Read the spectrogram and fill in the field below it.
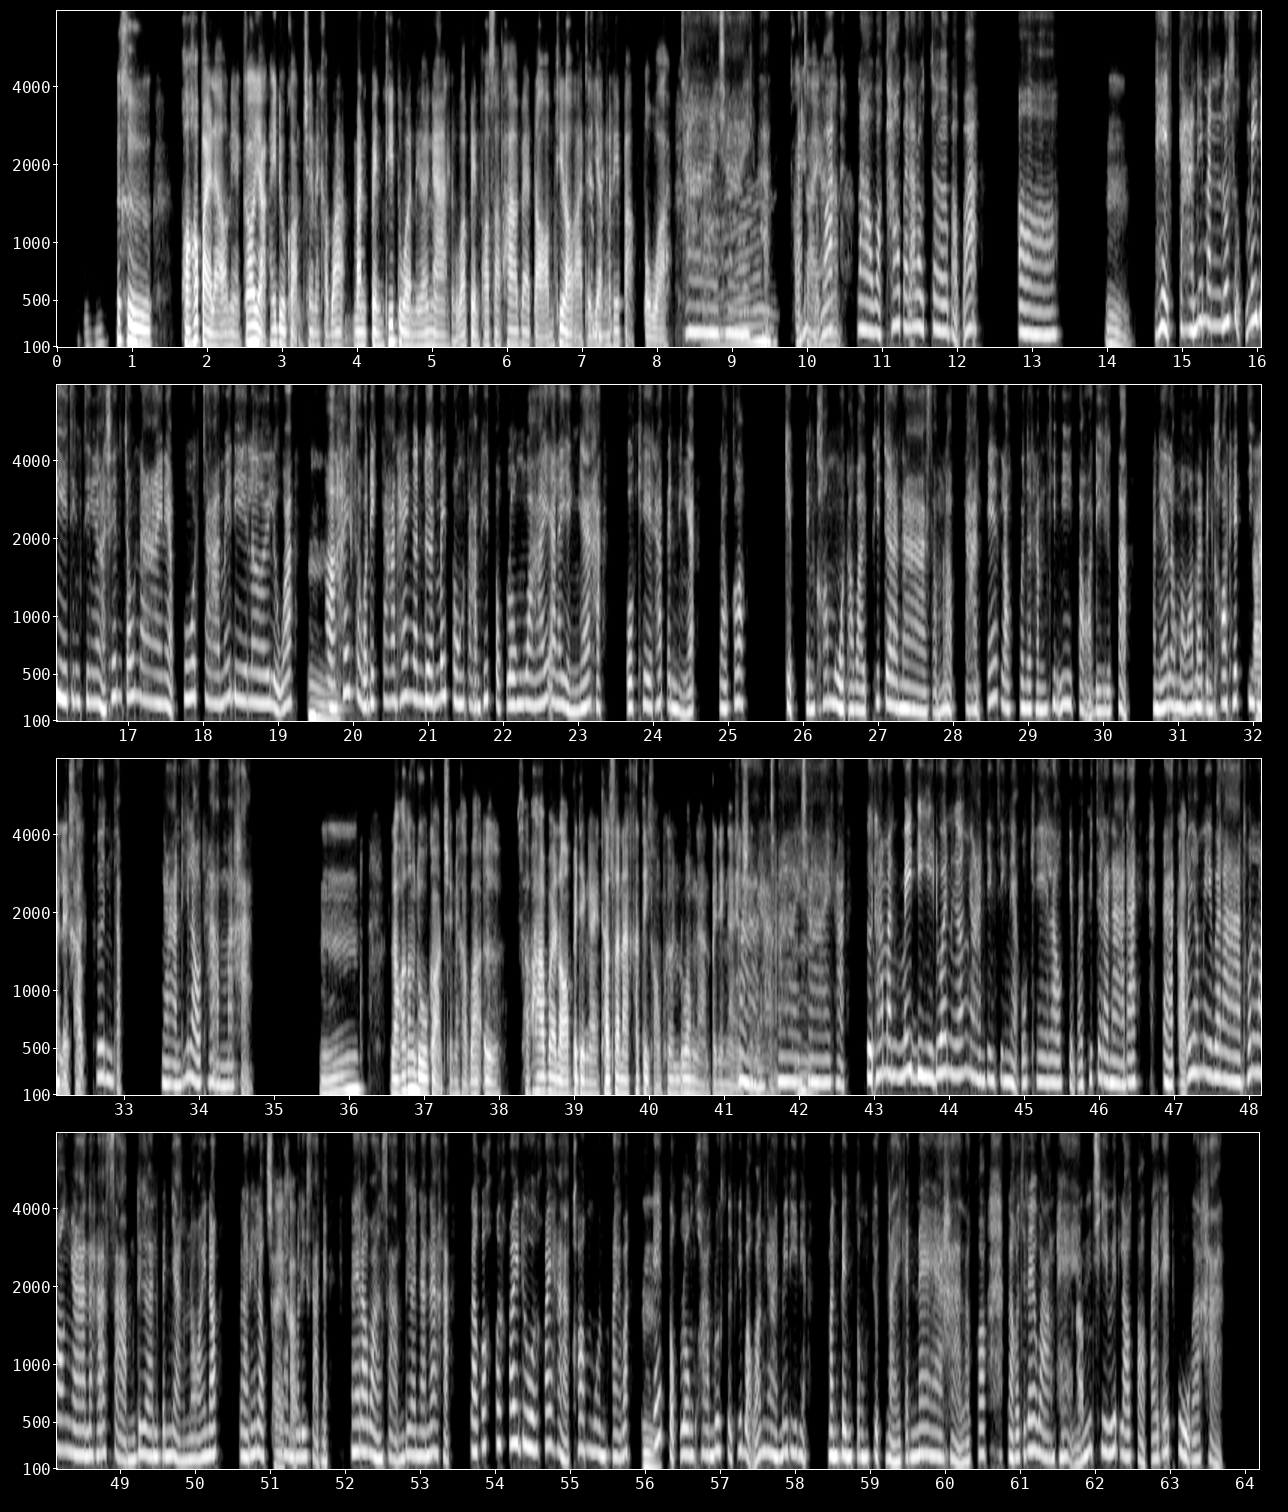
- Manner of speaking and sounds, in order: unintelligible speech
- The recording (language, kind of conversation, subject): Thai, advice, คุณกลัวอะไรเกี่ยวกับการเริ่มงานใหม่หรือการเปลี่ยนสายอาชีพบ้าง?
